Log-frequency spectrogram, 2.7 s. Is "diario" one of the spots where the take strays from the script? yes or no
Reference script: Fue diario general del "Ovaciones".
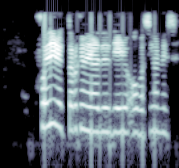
yes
